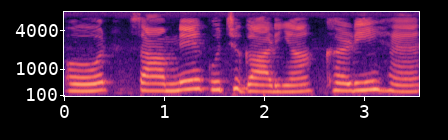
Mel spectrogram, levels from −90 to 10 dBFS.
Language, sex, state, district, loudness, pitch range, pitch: Hindi, female, Punjab, Pathankot, -13 LUFS, 235-285 Hz, 250 Hz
